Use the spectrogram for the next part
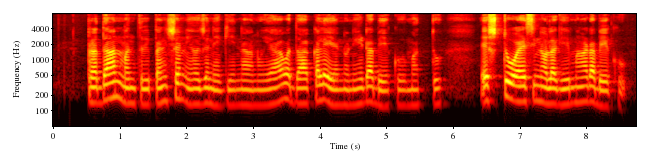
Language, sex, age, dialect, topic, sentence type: Kannada, male, 18-24, Coastal/Dakshin, banking, question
